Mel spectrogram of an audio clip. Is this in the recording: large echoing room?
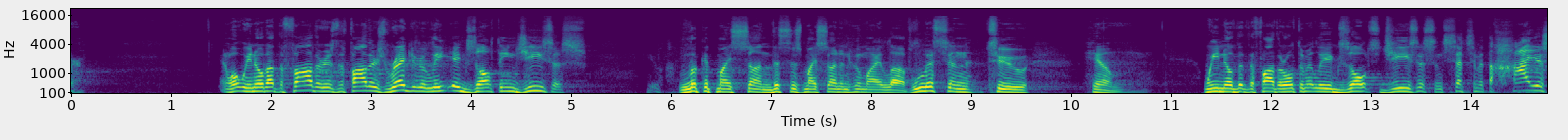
yes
